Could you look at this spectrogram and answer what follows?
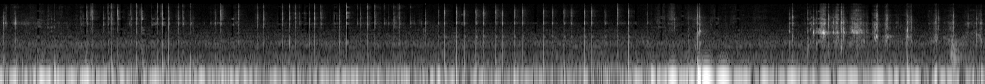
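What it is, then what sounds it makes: Metal spray bottle, scratched and tapped. A small silver metal perfume spray can, its cap removed, is scratched and tapped rapidly with short painted fingernails. The result is a dense, raspy run of quick clicks and scratches with a brief louder tap near the seven-second mark.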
